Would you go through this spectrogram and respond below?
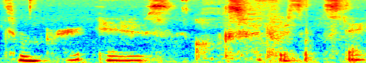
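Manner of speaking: nervous, scared, unvoiced whisper.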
